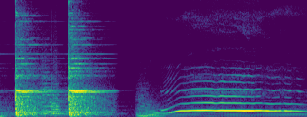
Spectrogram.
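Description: Two loud ringing clangs of a blacksmith's hammer striking metal in a cartoon story, each with a bright metallic ring, followed by a rising tonal cartoon sound effect.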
